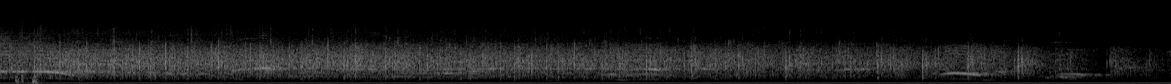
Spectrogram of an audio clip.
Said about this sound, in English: Somebody that believes that, you ought to clap your hands right now.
